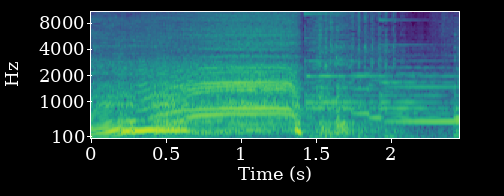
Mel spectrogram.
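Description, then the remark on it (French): A cow moos once, a long, loud, rising and sustained low call lasting over a second, followed by quieter ambience with a few soft shuffles. “C'est que Michel était agriculteur et que, comme il aimait à le dire, les vaches, elles, elles n'en prennent pas de vacances.”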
